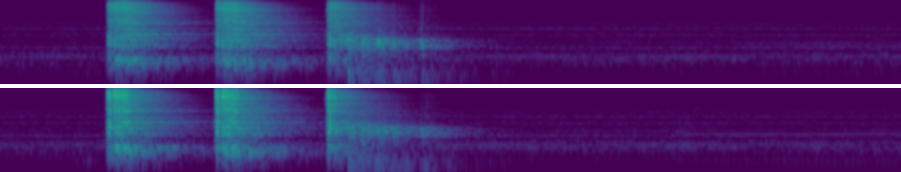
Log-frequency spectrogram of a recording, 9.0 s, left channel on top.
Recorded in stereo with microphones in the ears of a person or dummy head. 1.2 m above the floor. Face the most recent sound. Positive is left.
turn(degrees=60)  # may be behind; listen again after turning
